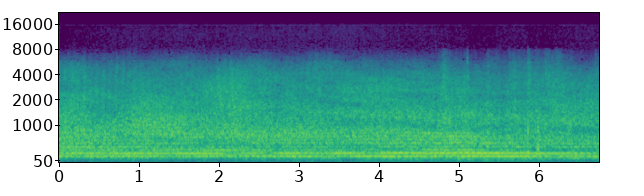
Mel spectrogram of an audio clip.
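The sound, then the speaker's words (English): A helicopter's engine drones steadily with a low, humming tonal buzz, holding a constant loud level from start to finish. “When the helicopter approaches again, they panic and run.”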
